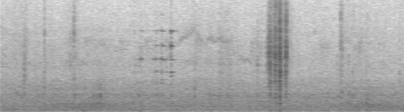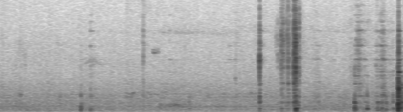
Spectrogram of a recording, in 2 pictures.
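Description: Knife cutting spring onion stalks on a wooden chopping board: a few sharp taps in quick clusters near the end, the loudest just before it ends. A brief crackle of handled leafy stems comes about three and a half seconds in.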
